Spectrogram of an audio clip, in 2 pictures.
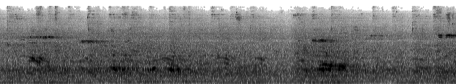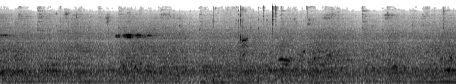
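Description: Wrestling-arena ambience: a steady babble of distant voices and shouts, with scattered short, high squeaks of wrestling shoes on the mat.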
